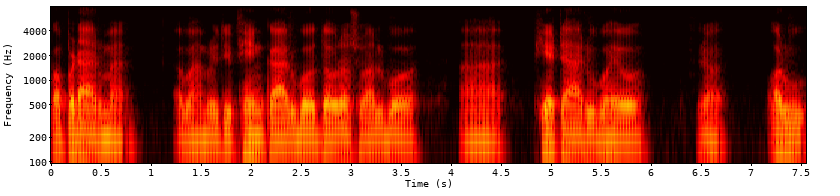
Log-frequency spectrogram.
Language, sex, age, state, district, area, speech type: Nepali, male, 60+, West Bengal, Darjeeling, rural, spontaneous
